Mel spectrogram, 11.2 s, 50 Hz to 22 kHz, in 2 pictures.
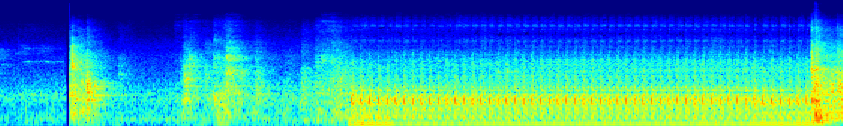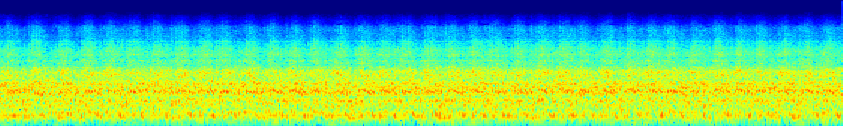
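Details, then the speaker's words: Classic Mini Clubman Estate with carb dashpot fouled with debris: steady starter churn about 3.5 beats a second, never fires; fuel trickling heard. "start the answer to that is a hard no it won't even fire now [Music] so can hear something trickling somewhere"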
